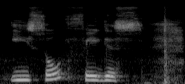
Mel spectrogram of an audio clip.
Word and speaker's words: esophagus: Pronunciation भी आपका clear होना चाहिए. ईसोफेगस.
